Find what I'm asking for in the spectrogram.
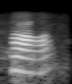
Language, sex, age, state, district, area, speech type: Sindhi, female, 18-30, Gujarat, Junagadh, urban, conversation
